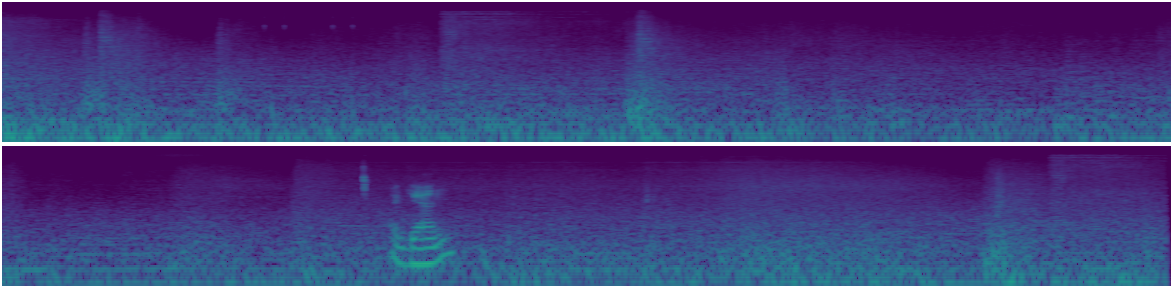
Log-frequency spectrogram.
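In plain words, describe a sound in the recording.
A heavy weapon swings and strikes with a whoosh.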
